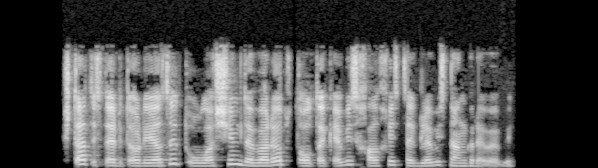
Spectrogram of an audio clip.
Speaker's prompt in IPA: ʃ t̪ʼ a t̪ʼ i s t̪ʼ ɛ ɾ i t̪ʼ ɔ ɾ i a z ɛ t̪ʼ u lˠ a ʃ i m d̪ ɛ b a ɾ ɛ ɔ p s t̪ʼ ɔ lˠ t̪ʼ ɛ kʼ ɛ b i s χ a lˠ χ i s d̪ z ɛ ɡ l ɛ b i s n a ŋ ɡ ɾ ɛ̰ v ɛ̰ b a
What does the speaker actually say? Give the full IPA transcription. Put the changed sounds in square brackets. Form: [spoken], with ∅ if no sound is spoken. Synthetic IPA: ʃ t̪ʼ a t̪ʼ i s t̪ʼ ɛ ɾ i t̪ʼ ɔ ɾ i a z ɛ t̪ʼ u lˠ a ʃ i m d̪ ɛ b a ɾ ɛ ɔ p s t̪ʼ ɔ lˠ t̪ʼ ɛ kʼ ɛ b i s χ a lˠ χ i s d̪ z ɛ ɡ l ɛ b i s n a ŋ ɡ ɾ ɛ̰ v ɛ̰ b [i]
